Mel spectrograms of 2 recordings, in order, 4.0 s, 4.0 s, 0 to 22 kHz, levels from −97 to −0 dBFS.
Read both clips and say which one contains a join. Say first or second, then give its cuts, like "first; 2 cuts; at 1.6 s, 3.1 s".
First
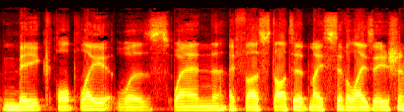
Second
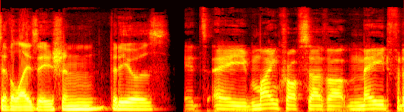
second; 1 cut; at 1.7 s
